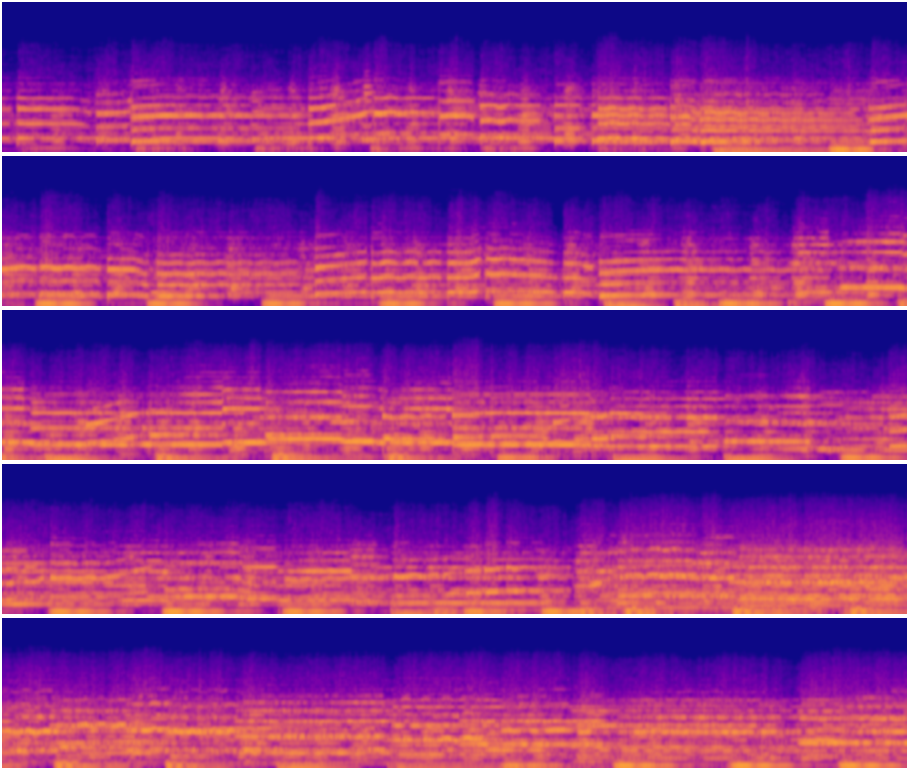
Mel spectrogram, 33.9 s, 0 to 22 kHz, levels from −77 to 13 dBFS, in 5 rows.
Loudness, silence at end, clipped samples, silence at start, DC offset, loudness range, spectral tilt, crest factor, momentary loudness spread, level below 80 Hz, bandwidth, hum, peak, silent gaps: -12 LUFS; 0 s; under 0.1%; 0 s; under 0.1%; 4 LU; -8.5 dB/octave; 12 dB; 6 LU; -28 dBFS; 7.4 kHz; none; 0 dBFS; none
